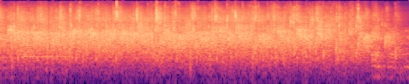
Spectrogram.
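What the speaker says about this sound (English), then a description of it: "Let's give Mike Cashman a round of applause" A crowd at the Powering the North Country evening gives a sustained round of applause for Mike Cashman, dense steady clapping that stays loud throughout with a few voices mixed in.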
